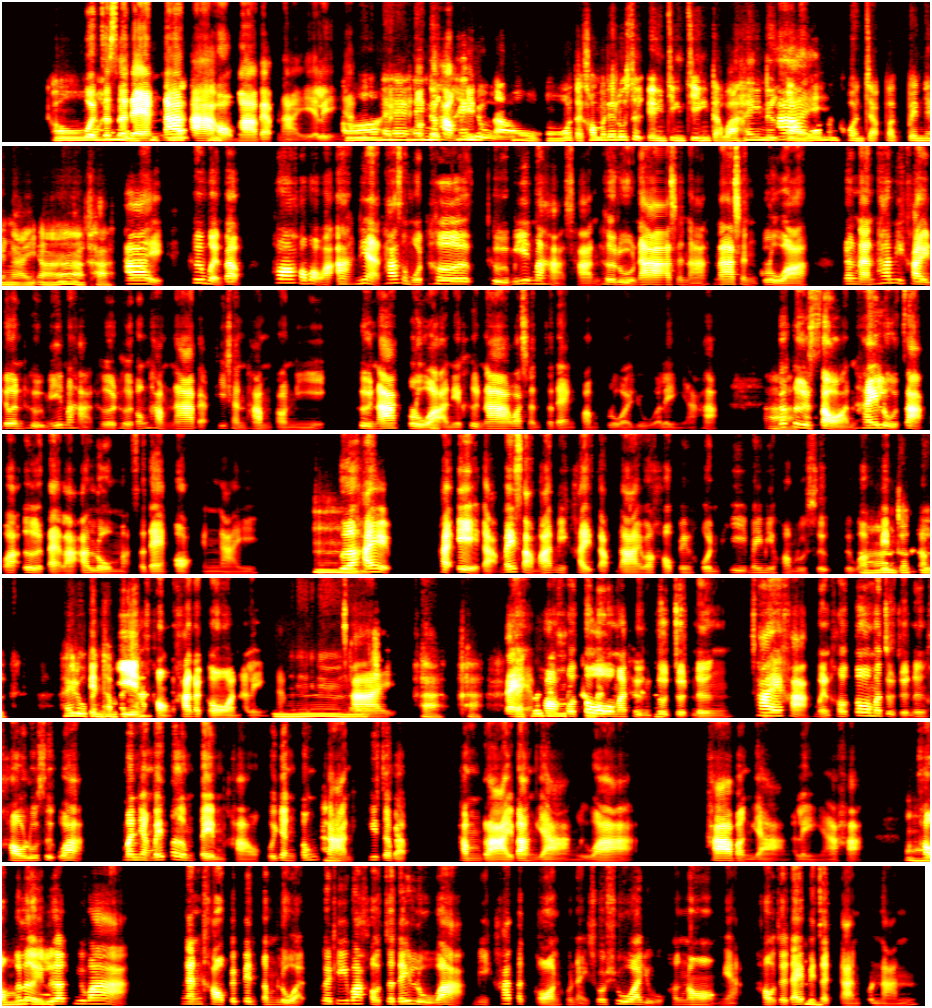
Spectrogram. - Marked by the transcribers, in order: unintelligible speech
- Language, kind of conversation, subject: Thai, podcast, ทำไมคนเราถึงมักอยากกลับไปดูซีรีส์เรื่องเดิมๆ ซ้ำๆ เวลาเครียด?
